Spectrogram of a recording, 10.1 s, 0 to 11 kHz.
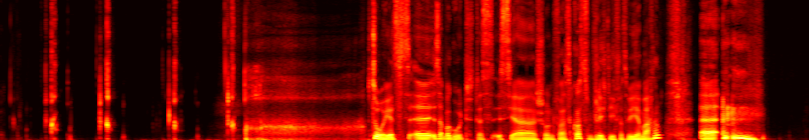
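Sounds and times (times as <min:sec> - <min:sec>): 
chewing on a Philly cheesesteak: 0:00.0 - 0:03.1
speech: 0:04.6 - 0:09.6.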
